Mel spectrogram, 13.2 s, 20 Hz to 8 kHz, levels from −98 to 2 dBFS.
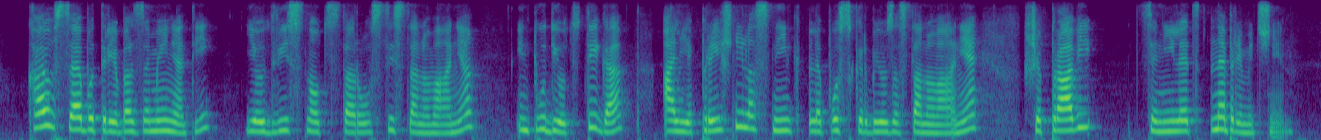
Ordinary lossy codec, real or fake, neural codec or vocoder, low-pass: Opus, 16 kbps; real; none; 7.2 kHz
